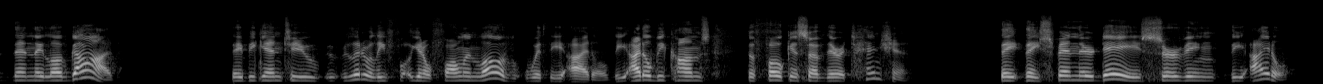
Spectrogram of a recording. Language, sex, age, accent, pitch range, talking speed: English, male, 50-69, American, 160-205 Hz, 145 wpm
